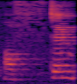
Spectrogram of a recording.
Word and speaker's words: often: tell it as often, often बोलते हैं वो लोग, लेकिन but in the normal English this T is silent, it's told often. I often play, मैं अधिकांश क्रिकेट खेलता हूं। I often go to the market, okay, understood?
